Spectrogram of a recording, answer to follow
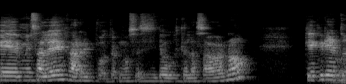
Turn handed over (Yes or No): No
